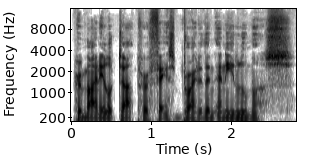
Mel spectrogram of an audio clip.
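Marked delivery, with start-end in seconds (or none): none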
